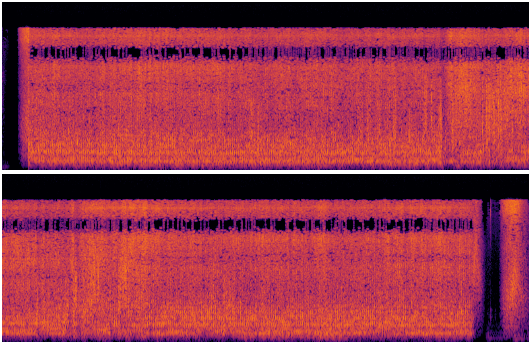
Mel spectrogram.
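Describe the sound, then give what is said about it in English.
A low-flying military-style helicopter hovers loudly, its rotor wash roaring like a strong, gusting wind used to disperse crowds in Washington, D.C., buffeting the microphone nearly nonstop for about twenty seconds before cutting out. “I saw in that video, Rick, the military style helicopter was using the wind, using the force as it was low to the ground to disperse the crowds, disperse the anarchists as journalists,”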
